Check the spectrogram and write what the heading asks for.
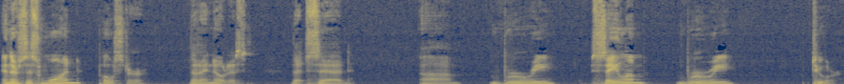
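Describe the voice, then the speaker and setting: A man co-hosting a podcast tells a loose, rambling story in casual chat. His voice is mellow and relaxed, low in brightness, and he slips into quoted lines as he goes. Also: drawn-out words, pauses often. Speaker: podcast co-host.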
